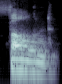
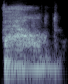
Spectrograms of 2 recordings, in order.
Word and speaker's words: found: foul found round sound i actually hear a lot of students say phoned for this but it's found all right how when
